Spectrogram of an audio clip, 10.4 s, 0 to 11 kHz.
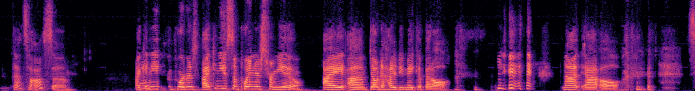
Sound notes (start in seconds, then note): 7.4 chuckles; 7.4 laughs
